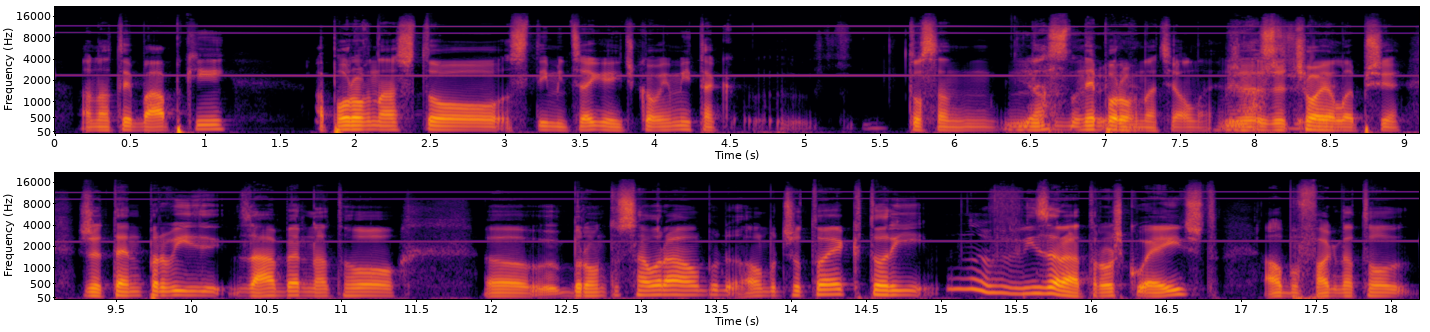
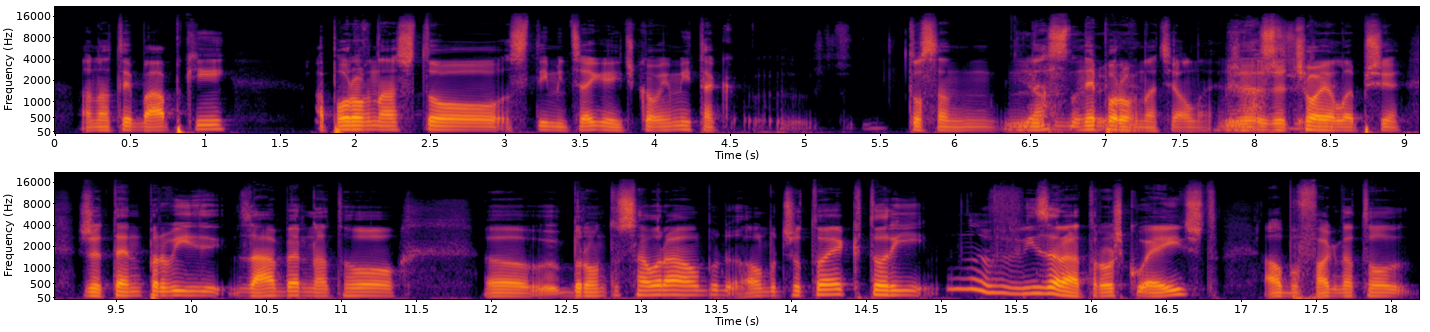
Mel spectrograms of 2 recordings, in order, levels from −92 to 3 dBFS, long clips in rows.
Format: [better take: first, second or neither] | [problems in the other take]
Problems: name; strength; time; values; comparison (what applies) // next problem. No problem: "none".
second | high-pitched whine; faint; throughout; 2.5 kHz, 20 dB below the speech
